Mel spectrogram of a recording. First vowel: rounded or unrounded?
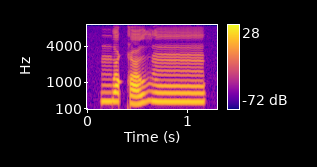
rounded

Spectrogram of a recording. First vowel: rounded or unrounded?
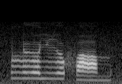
unrounded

